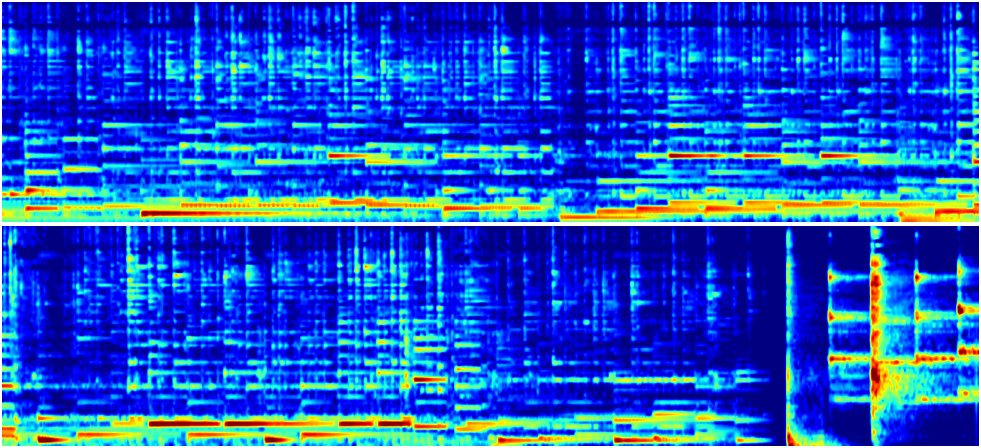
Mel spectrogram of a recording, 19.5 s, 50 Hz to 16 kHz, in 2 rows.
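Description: Instrumental guitar music, plucked notes over sustained bass notes, played through a pair of ELAC bookshelf speakers driven by a 1989 HiFonics Pluto VII amplifier. The music breaks off abruptly near the end.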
